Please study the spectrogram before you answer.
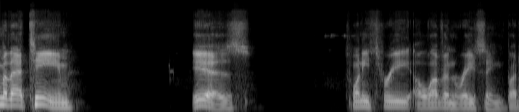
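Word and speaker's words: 23XI Racing: of that team is 23 11 racing but it looks like 23 and then roman numeral xi for 11.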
